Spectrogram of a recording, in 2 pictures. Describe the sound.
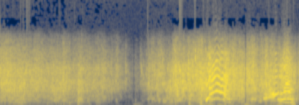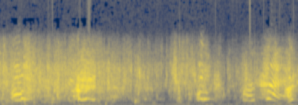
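A brief pause, then a loud, churning splash of someone falling into water, turbulent sloshing that continues for several seconds while voices shout and cry out over it.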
